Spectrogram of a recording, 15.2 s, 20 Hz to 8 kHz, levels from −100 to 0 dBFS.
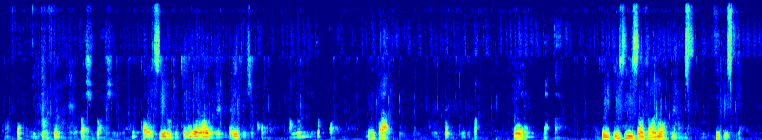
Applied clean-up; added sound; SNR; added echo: neural mask model DeepFilterNet 3.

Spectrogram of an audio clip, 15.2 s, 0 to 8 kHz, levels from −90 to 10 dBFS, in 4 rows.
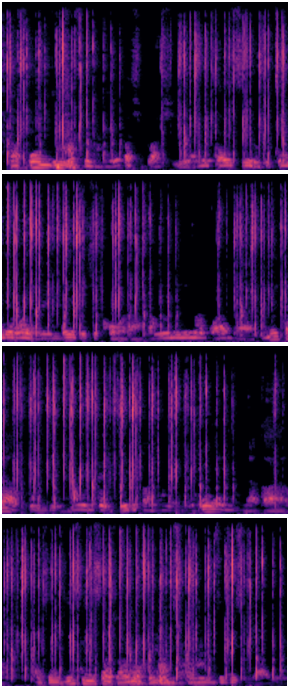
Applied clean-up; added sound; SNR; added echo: classical method WPE with log-MMSE.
